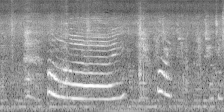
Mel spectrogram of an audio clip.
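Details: Pet macaw greeting its owner after five days apart: a long, whining tonal note that swoops up and then slowly sags over about a second and a half, then a short falling note, with quiet human speech indoors.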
